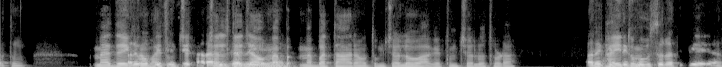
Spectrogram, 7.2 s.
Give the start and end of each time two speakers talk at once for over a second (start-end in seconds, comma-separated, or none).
1.3-2.9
